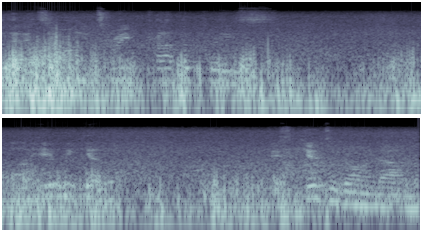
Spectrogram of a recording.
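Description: Waves wash gently onto a shore in the distance.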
